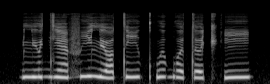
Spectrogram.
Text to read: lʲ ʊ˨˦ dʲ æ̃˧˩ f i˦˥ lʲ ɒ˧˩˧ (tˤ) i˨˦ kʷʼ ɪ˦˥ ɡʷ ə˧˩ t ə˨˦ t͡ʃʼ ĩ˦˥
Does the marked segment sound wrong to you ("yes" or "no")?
yes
